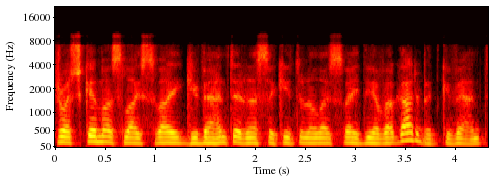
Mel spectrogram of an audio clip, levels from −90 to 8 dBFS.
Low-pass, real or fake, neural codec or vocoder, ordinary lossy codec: 7.2 kHz; fake; codec, 16 kHz, 0.8 kbps, ZipCodec; Opus, 24 kbps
